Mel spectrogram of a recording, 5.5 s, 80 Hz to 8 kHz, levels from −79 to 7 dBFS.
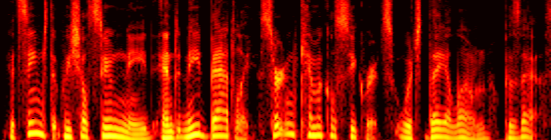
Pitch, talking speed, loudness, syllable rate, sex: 150 Hz, 185 wpm, -19 LUFS, 4.8 syllables/s, male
